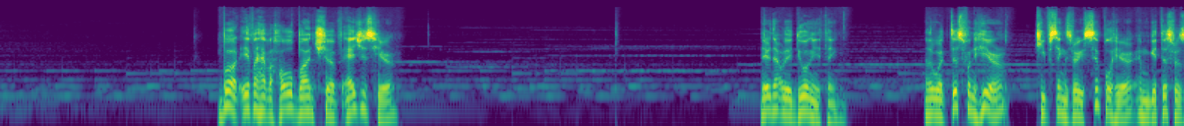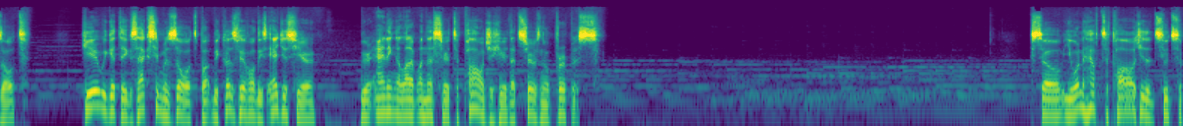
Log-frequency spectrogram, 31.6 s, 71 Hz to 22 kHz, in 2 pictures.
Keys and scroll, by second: 1.1 q, 2.5 space, 2.8 2, 4.0 shift+r, 4.2 5, 6.3 shift+r, 6.5 c, 8.5 shift+r, 8.7 c, 10.6 space, 11.2 F4, 11.5 2, 12.0 F4, 14.2 space, 15.7 F4, 18.4 F4, 19.6 space, 20.0 4, 25.4 4, 28.5 z.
